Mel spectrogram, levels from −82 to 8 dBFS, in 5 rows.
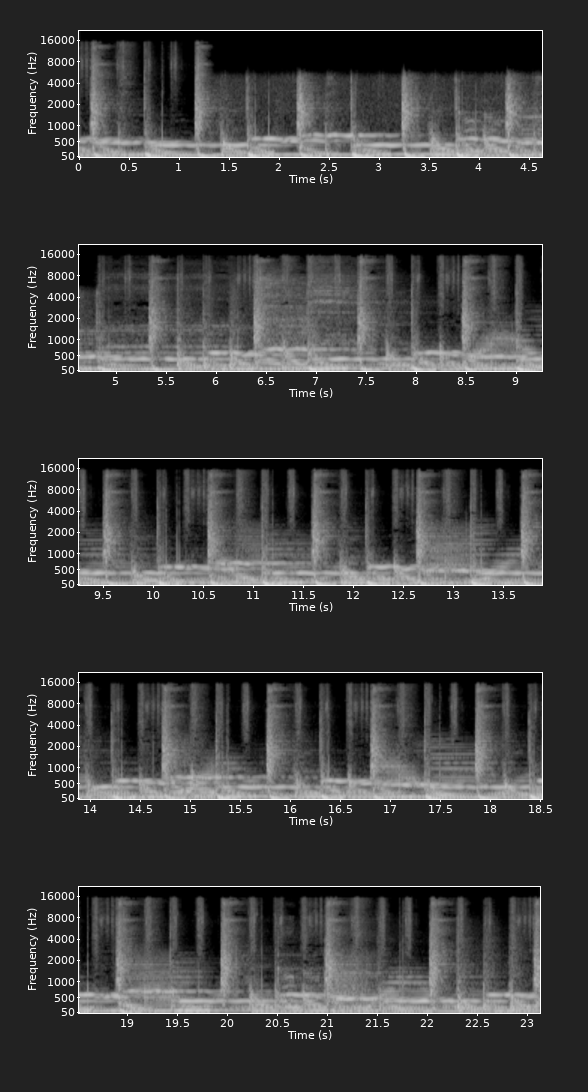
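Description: From 1.20 to 4.90 s the sound turns dull under faint hiss: digital radio blending to analogue AM, cross-faded over 161 ms.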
